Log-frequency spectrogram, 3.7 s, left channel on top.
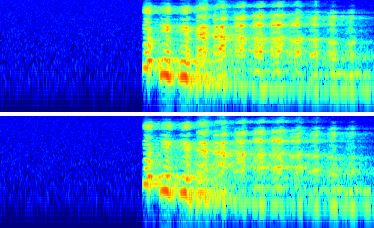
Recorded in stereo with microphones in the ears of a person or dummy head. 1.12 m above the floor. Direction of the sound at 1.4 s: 15° left (ahead or behind).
